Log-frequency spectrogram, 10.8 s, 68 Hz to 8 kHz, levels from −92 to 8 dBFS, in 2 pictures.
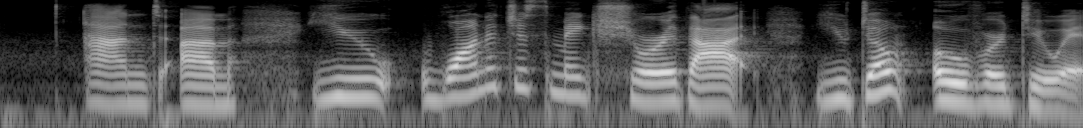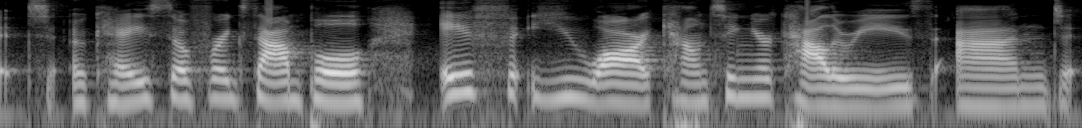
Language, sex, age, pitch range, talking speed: English, female, 20-39, 165-210 Hz, 135 wpm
